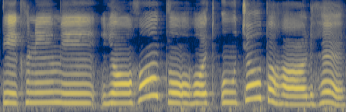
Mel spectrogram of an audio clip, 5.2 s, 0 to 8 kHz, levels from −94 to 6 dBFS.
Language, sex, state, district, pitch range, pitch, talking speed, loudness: Hindi, male, Punjab, Fazilka, 250-275 Hz, 260 Hz, 80 wpm, -13 LUFS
